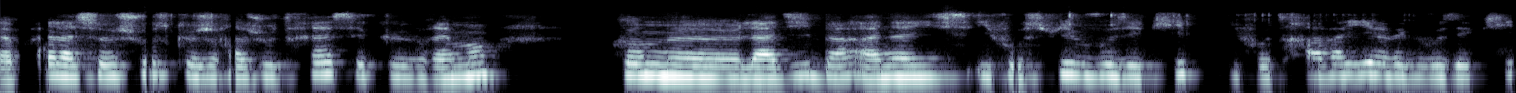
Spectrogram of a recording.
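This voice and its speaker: A soft-spoken woman speaks at a moderate pace with a medium pitch, a somewhat breathy sound and monotone, flat intonation. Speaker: network marketing distributor. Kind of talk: testimony. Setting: video call.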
